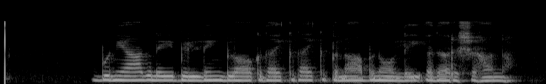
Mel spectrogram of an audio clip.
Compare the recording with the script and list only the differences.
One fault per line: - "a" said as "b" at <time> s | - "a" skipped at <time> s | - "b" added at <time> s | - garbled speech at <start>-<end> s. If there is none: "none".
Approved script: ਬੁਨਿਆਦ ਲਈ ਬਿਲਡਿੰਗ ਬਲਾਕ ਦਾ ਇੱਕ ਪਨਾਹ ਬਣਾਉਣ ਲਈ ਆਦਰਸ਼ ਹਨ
- "ਦਾ ਇੱਕ" added at 3.0 s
